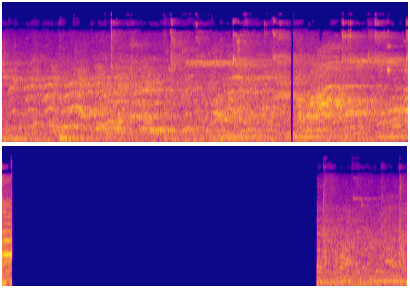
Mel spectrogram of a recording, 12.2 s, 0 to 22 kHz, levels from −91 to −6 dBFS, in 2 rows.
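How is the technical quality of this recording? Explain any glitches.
Two glitches interrupt the recording: a short gap at a join of encoded pieces and a long dropout to silence.

At 4.33 to 4.37 s there is a gap at a join of encoded pieces, 40 ms long. The audio was encoded in separate sections and joined without trimming, so the encoder's start-up delay and the padding in the previous section's final frame both remain in the file. The result is a brief hole in continuous sound, with edges softened by the codec, after which the sound resumes exactly where it stopped.

From 6.23 to 10.82 s there is an audio dropout to silence lasting about 4.59 s. The sound cuts off mid-flow and returns mid-flow, and the gap is pure silence with no room tone. This points to a loss of the input signal, likely a disconnected device, a failed link or an accidental mute, while recording or encoding continued writing silence. 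Whatever occurred during those seconds was not captured.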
